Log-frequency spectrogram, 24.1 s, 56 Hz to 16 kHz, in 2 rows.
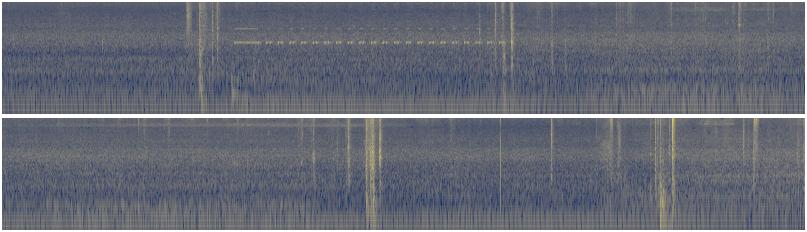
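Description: The 2.5-litre turbo-diesel engine of a 2015 Hyundai H-1 Starex idling steadily, heard from inside the cab. A rapid electronic chime beeps for about four seconds a few seconds in. There are several sharp clicks and knocks from the controls and doors, the loudest near the end, and a rushing from the ventilation fan in the middle.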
